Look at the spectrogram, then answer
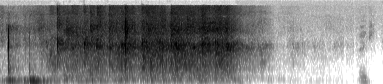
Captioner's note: applause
